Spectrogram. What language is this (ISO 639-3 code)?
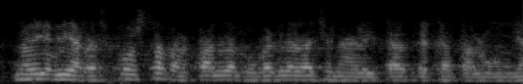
cat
